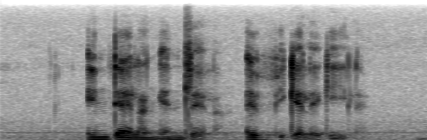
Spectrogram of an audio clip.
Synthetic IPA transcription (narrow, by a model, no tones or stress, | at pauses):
intʼɛlaŋʱɛnd͡ɮʱɛ̰la | evik̬ʼɛlek̬ʼḭːlɛ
